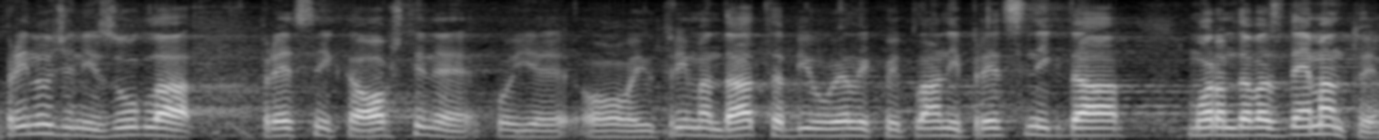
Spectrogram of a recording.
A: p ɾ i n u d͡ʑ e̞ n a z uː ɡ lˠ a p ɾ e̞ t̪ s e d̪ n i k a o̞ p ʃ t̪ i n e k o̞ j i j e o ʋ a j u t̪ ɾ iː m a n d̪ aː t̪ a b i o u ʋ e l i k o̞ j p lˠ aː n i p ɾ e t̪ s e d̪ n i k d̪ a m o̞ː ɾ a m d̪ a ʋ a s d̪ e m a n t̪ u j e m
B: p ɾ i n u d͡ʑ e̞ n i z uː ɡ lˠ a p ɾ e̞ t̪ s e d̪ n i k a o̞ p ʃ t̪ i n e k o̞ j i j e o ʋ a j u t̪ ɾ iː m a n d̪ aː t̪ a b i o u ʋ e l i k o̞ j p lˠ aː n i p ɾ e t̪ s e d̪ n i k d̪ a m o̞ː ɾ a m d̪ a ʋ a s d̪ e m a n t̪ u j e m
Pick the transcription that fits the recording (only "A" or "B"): B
